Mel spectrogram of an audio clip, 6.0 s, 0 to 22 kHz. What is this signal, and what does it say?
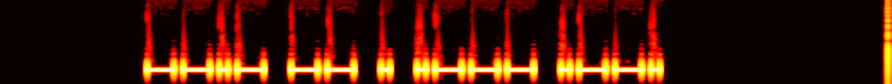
Morse code, heard as a keyed tone, about 20 wpm, 700 Hz. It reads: QMEJP
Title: Code Groups - 5 Letter:Numbers - 20wpm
